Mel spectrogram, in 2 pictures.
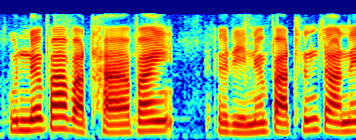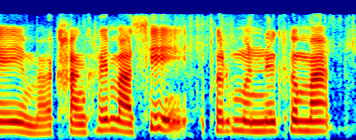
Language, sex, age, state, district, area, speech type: Bodo, female, 60+, Assam, Chirang, urban, spontaneous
